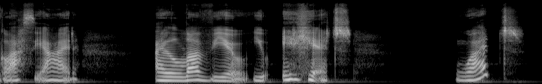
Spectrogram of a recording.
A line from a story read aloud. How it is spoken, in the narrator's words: Jim spluttered again, blindsided by the statement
